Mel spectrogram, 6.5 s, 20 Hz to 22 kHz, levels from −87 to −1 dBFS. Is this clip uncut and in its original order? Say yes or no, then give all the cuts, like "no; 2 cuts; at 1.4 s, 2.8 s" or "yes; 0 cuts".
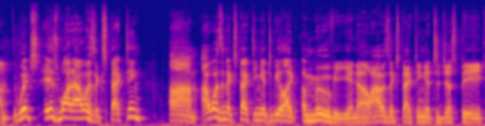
yes; 0 cuts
